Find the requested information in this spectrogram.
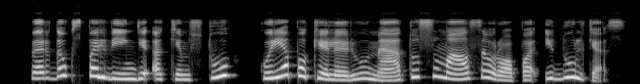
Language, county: Lithuanian, Kaunas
